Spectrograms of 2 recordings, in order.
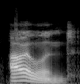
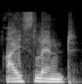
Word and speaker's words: island: তারপরে এইটা কি বলে, island, আইল্যান্ড, আপনি কি বলেন আইসল্যান্ড, অলরাইট। debris, podios, ওকে, তারপরে আসেন সাইলেন্ট লেটার টি এর বেলা, যেখানে টি এর প্রনাউন্স হবে না।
